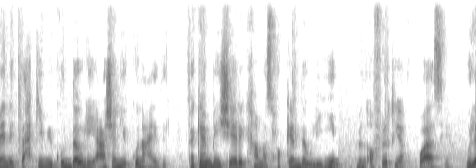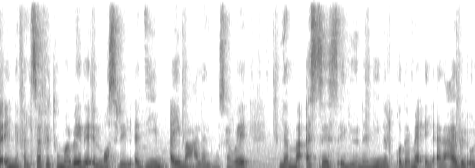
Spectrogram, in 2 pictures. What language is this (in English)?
Arabic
